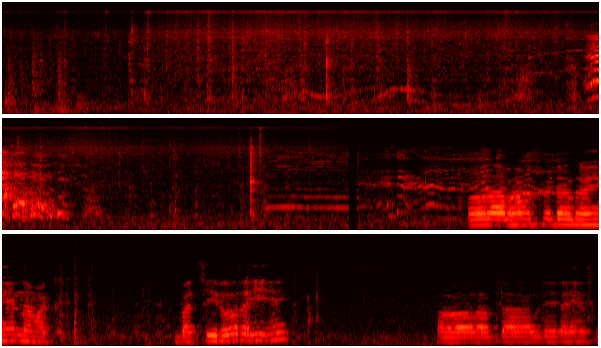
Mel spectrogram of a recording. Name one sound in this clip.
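A spoon scrapes and stirs food in a metal pan.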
